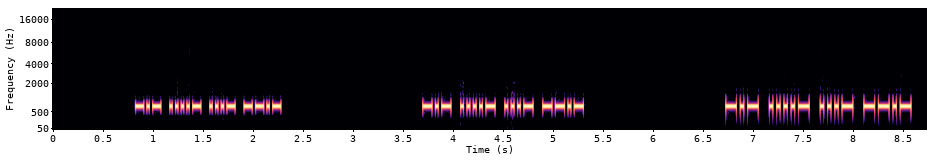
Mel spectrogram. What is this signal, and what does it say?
Morse code, heard as a keyed tone, about 35 wpm, 700 Hz. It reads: K4VQ K4VQ K4VQ
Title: Speed Racing - USA 1x2 Call Signs 28wpm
